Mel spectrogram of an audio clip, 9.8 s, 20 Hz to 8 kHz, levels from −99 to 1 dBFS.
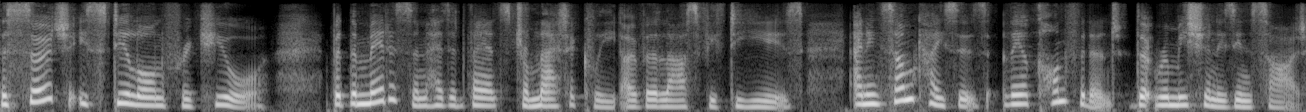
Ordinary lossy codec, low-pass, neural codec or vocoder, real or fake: AAC, 48 kbps; 7.2 kHz; codec, 16 kHz, 1 kbps, X-Codec, HuBERT features, trained on LibriSpeech; fake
